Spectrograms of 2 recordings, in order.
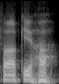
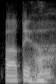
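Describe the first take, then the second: The two takes are said the same way.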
